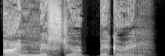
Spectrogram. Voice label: Male Human; Varian; Valeera; Mission4 Exchange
